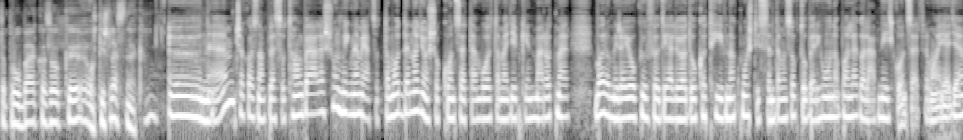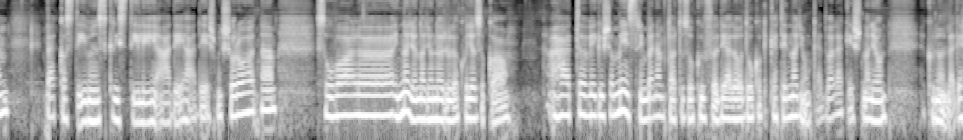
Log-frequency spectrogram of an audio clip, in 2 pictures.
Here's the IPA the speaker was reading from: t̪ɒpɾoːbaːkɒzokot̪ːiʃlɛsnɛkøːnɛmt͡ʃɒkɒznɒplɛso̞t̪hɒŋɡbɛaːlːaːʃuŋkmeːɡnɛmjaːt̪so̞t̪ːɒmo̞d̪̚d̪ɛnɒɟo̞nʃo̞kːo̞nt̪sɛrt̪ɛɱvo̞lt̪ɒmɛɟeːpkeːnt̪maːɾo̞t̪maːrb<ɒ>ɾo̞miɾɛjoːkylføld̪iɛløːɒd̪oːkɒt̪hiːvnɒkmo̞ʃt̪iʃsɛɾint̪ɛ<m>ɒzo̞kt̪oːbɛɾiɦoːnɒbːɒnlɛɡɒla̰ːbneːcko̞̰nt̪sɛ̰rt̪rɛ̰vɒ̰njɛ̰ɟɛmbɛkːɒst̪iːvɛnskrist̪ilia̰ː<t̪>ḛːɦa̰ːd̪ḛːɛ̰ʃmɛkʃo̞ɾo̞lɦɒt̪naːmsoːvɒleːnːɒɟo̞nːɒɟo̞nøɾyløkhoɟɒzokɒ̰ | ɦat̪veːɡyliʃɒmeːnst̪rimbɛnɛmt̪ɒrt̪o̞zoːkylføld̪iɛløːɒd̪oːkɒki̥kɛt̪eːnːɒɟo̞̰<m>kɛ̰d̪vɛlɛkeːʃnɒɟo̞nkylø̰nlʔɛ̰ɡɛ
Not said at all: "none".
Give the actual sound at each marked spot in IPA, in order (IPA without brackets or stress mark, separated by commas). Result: ɒ, m, d̪, ŋ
